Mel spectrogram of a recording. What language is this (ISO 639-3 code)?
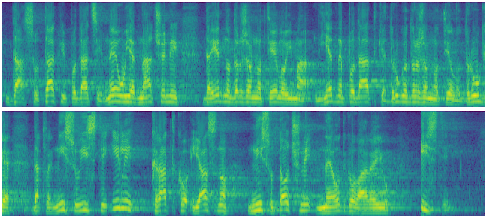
hrv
